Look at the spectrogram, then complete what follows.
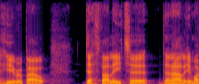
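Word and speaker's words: Denali: really interested to hear about Death Valley to den Ali am I pronouncing that right yeah that's right yeah um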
